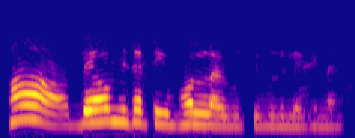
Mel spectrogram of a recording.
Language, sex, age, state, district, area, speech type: Odia, male, 45-60, Odisha, Nabarangpur, rural, conversation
